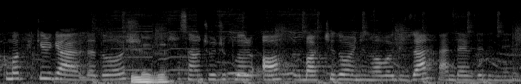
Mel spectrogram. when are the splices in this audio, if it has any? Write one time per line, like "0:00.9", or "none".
0:01.8
0:03.0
